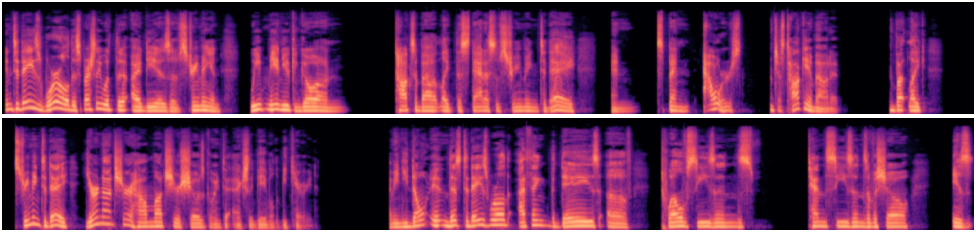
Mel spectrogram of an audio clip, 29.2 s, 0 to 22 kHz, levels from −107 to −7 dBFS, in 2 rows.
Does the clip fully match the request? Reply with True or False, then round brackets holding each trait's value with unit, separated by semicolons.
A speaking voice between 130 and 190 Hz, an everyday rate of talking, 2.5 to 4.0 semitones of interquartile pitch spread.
True (140 Hz; 150 wpm; 3.6 semitones)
